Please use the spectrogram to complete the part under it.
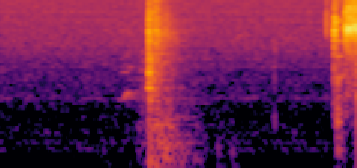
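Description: An oven door shuts with a thud.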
